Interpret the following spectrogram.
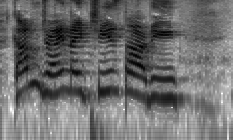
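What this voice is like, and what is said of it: Put-on Swiss German-style accent. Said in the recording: “That was your Swiss accent? ... That's Arnold, just like Arnold doing a Swiss person.”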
